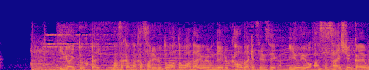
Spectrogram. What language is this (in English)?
Japanese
